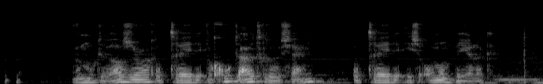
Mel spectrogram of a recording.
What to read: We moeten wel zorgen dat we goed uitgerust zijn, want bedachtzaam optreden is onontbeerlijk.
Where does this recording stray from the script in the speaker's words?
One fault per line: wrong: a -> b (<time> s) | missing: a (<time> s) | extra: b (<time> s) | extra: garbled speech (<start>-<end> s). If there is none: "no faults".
wrong: dat -> optreden (1.5 s)
missing: want bedachtzaam (3.2 s)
